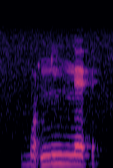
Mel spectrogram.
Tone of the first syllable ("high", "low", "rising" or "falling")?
falling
